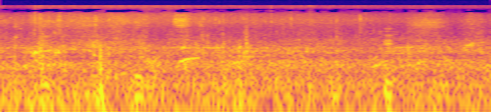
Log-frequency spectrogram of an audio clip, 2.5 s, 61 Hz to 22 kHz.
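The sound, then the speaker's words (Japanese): Large ocean waves churn and slosh around a person swimming in the sea off Hawaii in the early afternoon, above 30 degrees, in a steady, loud wash of water, with gusty wind buffeting the microphone throughout. “まあ実験的にはどの程度音が伝わるのかこれ波でかい”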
